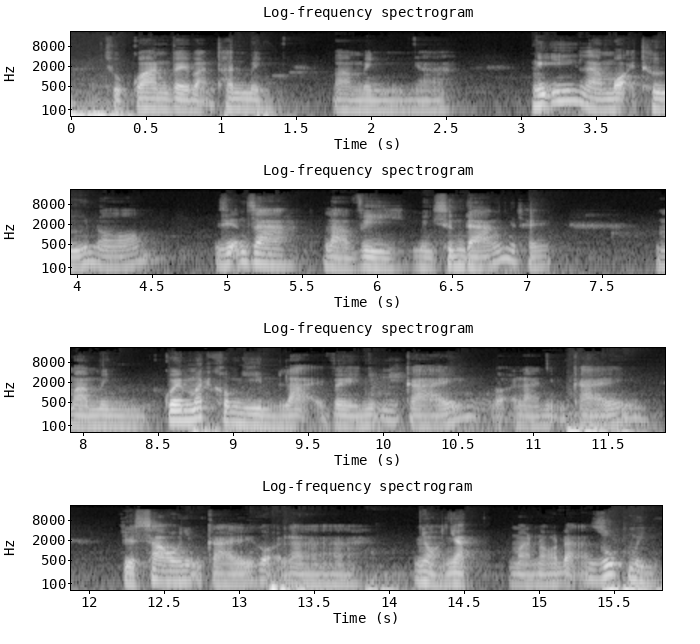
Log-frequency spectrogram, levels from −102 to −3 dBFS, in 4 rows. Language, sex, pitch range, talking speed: Vietnamese, male, 100-120 Hz, 185 wpm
